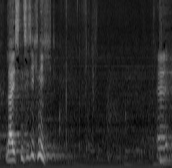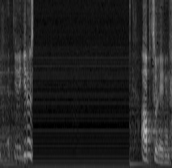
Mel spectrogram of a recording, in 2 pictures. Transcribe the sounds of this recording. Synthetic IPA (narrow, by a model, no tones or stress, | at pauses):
laɪstn̩ziːzɪçnɪçt | d̥iːʁeɡiːʁʊŋs | ʔɑpt͡suleːnən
